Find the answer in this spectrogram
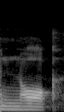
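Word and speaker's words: knock: For example एक लफ्ज़ है नॉक, एक लफ्ज़ है नी, इसमें के की आवाज़ नहीं आई, के साइलेंट है।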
